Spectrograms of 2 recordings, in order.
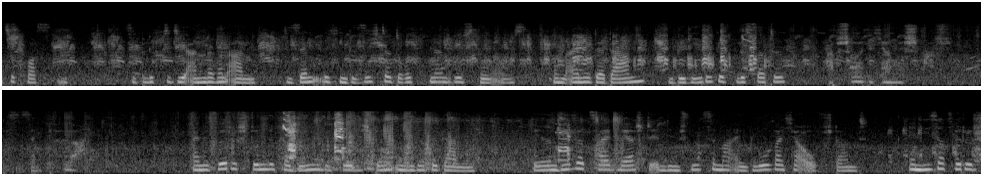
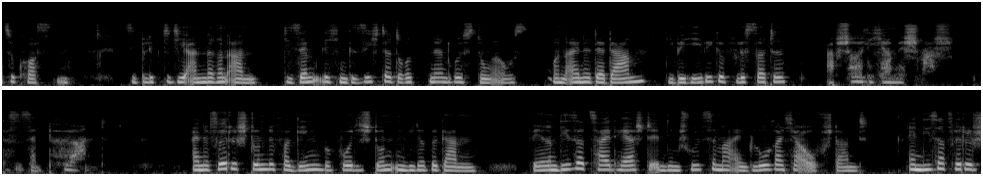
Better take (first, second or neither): second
